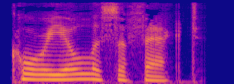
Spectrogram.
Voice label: "coriolis effect", English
